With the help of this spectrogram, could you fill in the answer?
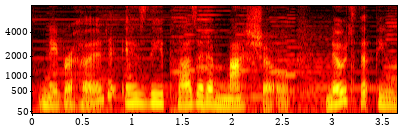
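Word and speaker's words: Mayo: in the Montserrat neighborhood is the Plaza de ma show note that the Y is pronounced as ash in Argentina this is a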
